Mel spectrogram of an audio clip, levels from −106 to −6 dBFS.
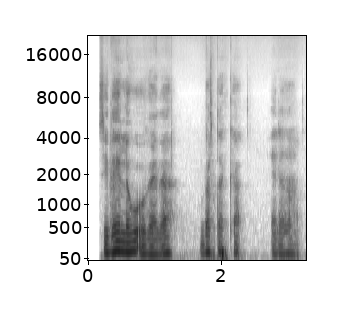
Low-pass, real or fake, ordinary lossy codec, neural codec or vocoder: none; fake; none; vocoder, 44.1 kHz, 128 mel bands, Pupu-Vocoder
